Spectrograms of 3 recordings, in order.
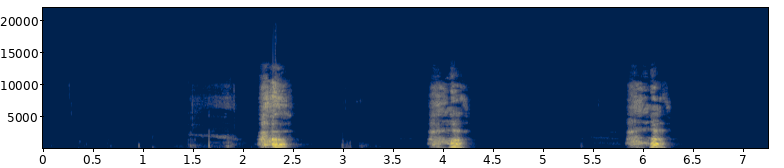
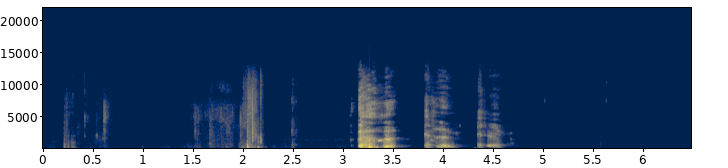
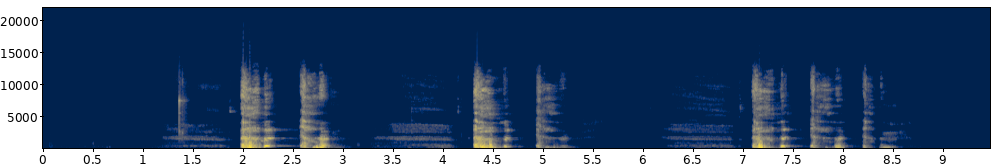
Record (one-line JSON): {"exhalation_length": "7.3 s", "exhalation_amplitude": 30895, "exhalation_signal_mean_std_ratio": 0.24, "cough_length": "6.5 s", "cough_amplitude": 32766, "cough_signal_mean_std_ratio": 0.23, "three_cough_length": "9.5 s", "three_cough_amplitude": 32768, "three_cough_signal_mean_std_ratio": 0.26, "survey_phase": "beta (2021-08-13 to 2022-03-07)", "age": "65+", "gender": "Female", "wearing_mask": "No", "symptom_none": true, "smoker_status": "Ex-smoker", "respiratory_condition_asthma": true, "respiratory_condition_other": false, "recruitment_source": "Test and Trace", "submission_delay": "3 days", "covid_test_result": "Negative", "covid_test_method": "RT-qPCR"}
